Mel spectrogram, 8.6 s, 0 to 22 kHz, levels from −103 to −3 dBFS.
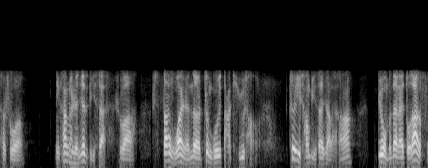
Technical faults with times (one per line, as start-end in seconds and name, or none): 0.00-8.56 G.723.1 codec
1.34-1.56 VoIP packet loss concealed by the speech codec
3.32-3.47 VoIP packet loss concealed by the speech codec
